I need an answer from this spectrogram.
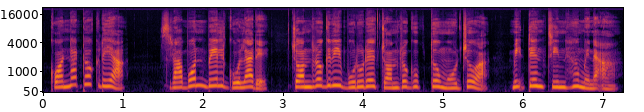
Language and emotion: Santali, neutral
